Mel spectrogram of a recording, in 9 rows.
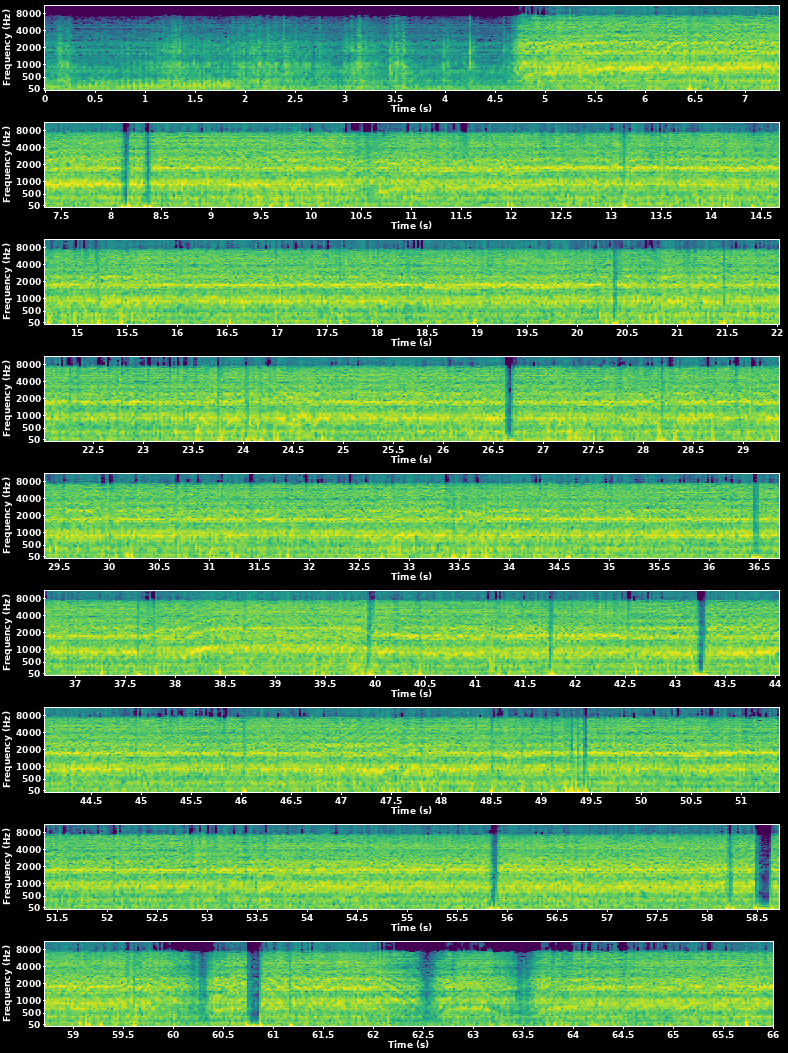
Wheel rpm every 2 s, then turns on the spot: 10, 20, 100, 210, 230, 200, 220, 230, 240, 230, 230, 230, 230, 230, 230, 230, 230, 230, 230, 290, 240, 210, 230, 230, 230, 230, 230, 210, 210, 200, 150, 100, 200.
0-4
